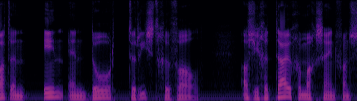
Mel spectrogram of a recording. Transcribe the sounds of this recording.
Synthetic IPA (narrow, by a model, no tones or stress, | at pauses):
ɔtən | ɪnɛndʊːrtristχəvɑlˠ | ʔɑlˠsjəχətʰœɥɣəmɑχsɛjnfɔns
